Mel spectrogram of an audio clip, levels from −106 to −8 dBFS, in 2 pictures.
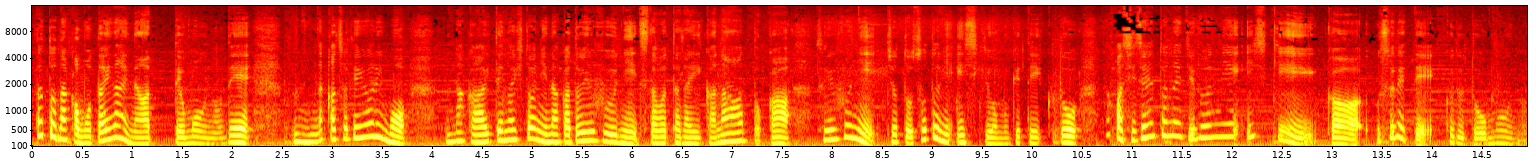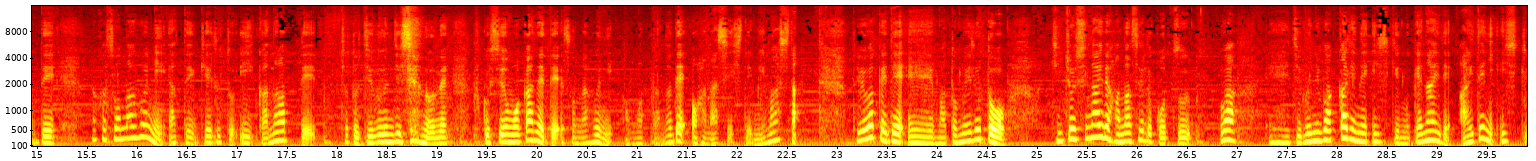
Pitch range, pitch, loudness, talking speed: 160-245 Hz, 195 Hz, -26 LUFS, 405 characters per minute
